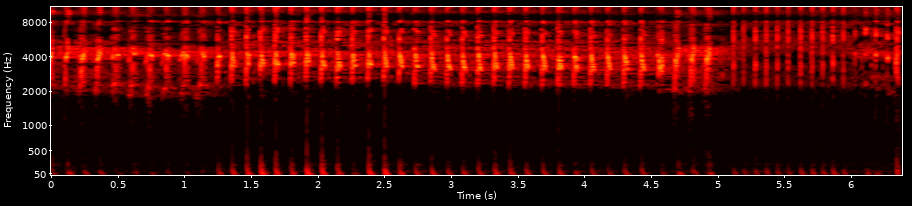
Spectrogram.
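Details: Lovebird delivering a long rapid trill, a continuous stream of quick high chattering pulses that softens near the end.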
